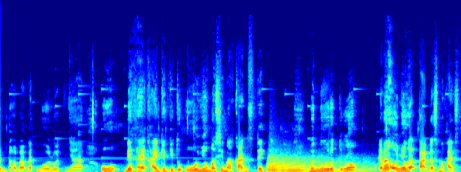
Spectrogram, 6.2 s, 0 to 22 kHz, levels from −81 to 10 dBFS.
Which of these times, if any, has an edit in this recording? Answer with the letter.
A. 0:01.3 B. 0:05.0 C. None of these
C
